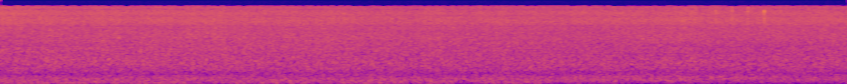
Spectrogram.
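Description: Surf breaking on a beach, a steady wash of noise, with wind buffeting the microphone in a low, choppy rumble.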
